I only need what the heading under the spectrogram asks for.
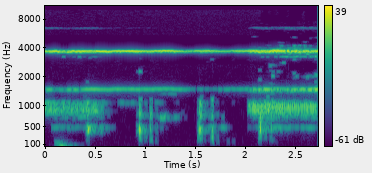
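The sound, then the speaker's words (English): A telephone rings in short, repeated bursts about every half second, a bright, buzzing ring over a steady high-pitched whine, with no one speaking. “Then I packed a bag, was about to take off, and the phone rang again.”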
